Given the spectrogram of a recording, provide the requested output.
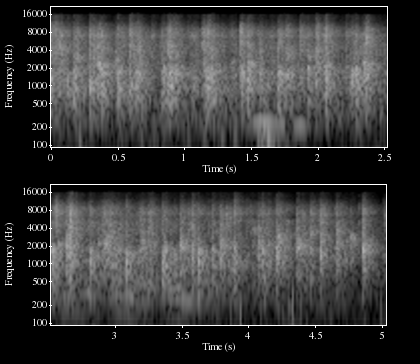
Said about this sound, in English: So I think that in its own right deserves a round of applause.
